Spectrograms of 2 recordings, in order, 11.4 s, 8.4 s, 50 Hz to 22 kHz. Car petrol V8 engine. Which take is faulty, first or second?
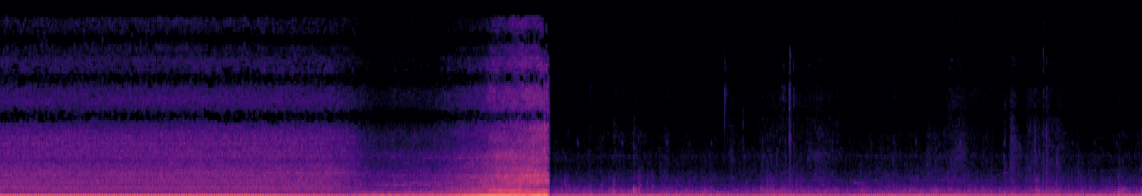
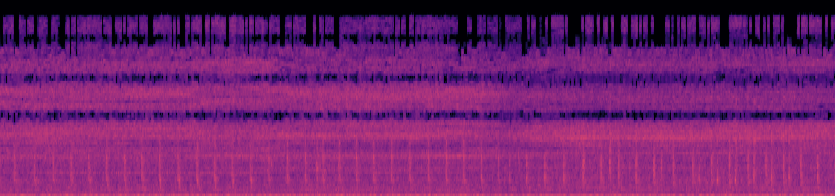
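second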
